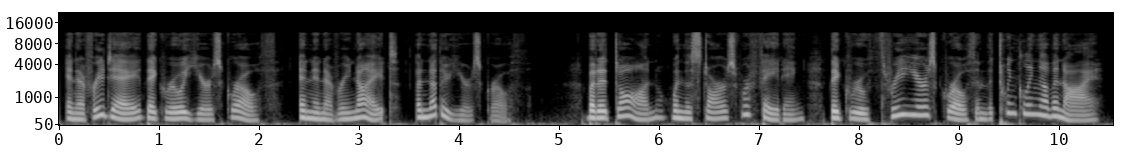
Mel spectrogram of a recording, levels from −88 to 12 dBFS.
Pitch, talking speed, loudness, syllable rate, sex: 200 Hz, 195 wpm, -22 LUFS, 4.7 syllables/s, female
